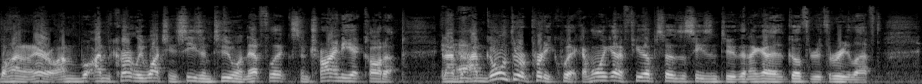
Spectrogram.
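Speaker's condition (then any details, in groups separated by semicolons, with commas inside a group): No condition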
